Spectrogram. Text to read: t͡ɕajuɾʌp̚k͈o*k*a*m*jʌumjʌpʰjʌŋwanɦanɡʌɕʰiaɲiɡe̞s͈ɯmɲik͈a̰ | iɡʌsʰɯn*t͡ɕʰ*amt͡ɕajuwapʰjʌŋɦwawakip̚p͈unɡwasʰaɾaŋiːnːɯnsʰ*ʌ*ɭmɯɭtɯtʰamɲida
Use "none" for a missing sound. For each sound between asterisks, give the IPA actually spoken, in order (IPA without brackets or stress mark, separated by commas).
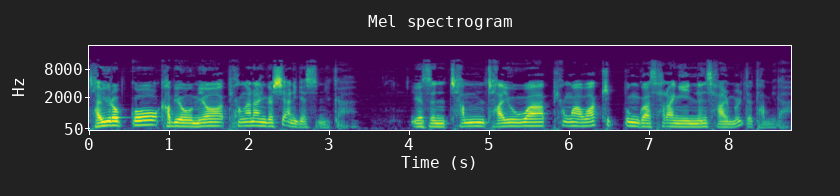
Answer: k, b, t͡ɕʰ, a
